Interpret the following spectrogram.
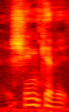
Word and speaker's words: Sienkiewicz: that was wrong again I think the Polish way is a Sienkiewicz so it's a lot more too straightforward there's no emphasis yes yes in switch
